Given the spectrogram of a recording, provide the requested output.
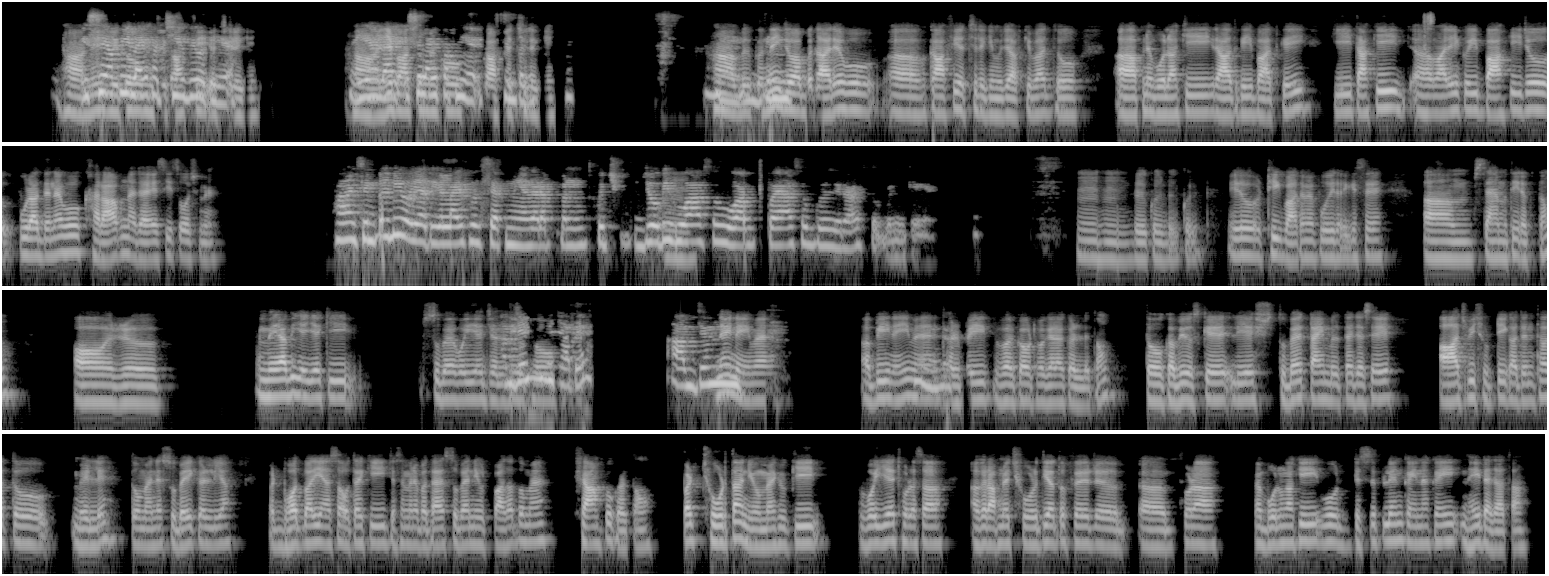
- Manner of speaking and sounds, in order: in English: "लाइफ़"; in English: "लाइफ़"; in English: "सिंपल"; other background noise; in English: "सिंपल"; in English: "लाइफ़"; tapping; in English: "वर्कआउट"; in English: "टाइम"; in English: "बट"; in English: "बट"; in English: "डिसिप्लिन"
- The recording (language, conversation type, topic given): Hindi, unstructured, आप अपने दिन की शुरुआत कैसे करते हैं?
